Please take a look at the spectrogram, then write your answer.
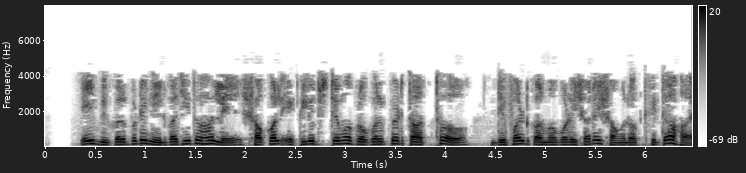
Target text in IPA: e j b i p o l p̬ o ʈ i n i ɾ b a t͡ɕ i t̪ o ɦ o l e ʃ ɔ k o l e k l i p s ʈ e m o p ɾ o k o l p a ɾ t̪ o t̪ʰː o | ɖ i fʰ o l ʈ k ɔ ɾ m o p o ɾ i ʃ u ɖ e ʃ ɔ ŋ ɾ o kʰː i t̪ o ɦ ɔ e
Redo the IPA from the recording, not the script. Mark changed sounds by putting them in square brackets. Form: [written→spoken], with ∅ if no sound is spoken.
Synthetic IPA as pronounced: e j b i [p→k] o l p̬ o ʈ i n i ɾ b a t͡ɕ i t̪ o ɦ o l e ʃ ɔ k o l e k l i p s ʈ e m o p ɾ o k o l p [a→e] ɾ t̪ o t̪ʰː o | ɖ i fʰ o l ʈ k ɔ ɾ m o p o ɾ i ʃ [u→o] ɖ e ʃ ɔ ŋ ɾ o kʰː i t̪ o ɦ ɔ e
